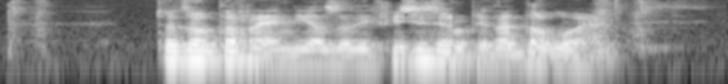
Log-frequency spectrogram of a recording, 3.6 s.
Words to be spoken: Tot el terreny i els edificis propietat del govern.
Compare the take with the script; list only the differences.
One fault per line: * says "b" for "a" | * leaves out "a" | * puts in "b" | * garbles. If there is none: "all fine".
all fine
